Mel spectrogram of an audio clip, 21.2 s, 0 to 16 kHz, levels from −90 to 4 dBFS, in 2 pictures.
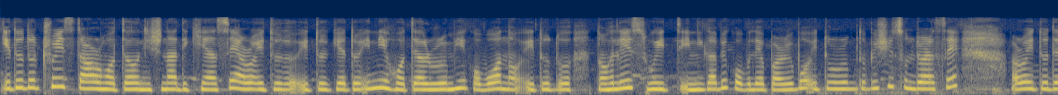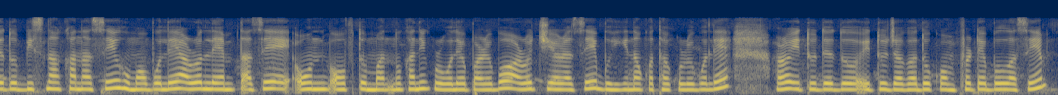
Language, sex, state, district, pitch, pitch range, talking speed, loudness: Nagamese, female, Nagaland, Kohima, 235 Hz, 230-255 Hz, 205 wpm, -13 LUFS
